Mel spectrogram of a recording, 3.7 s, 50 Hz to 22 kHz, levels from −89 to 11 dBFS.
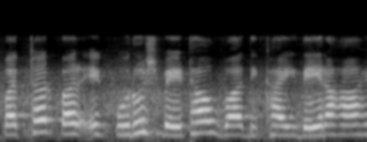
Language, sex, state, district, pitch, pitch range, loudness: Hindi, female, Madhya Pradesh, Dhar, 265 Hz, 255-295 Hz, -13 LUFS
